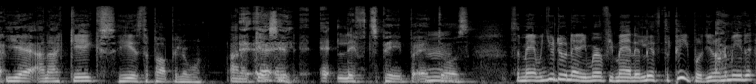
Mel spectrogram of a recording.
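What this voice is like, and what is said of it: Eddie Murphy impression. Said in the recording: “your Eddie Murphy impression”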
